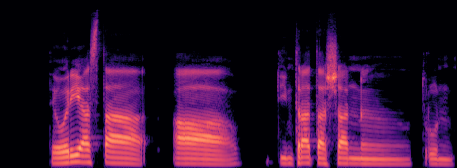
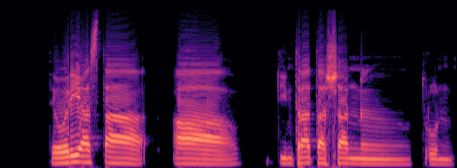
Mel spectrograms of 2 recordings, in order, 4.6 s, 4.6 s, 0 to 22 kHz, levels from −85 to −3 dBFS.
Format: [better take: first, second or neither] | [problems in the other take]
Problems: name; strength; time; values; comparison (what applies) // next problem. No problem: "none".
first | distortion; slight; 4% of the sound clipped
